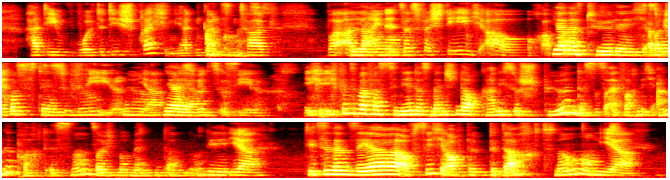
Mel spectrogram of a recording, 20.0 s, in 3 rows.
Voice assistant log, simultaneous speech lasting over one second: present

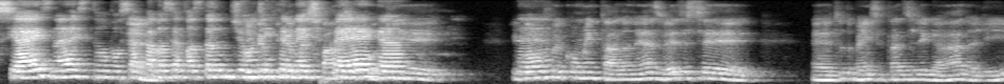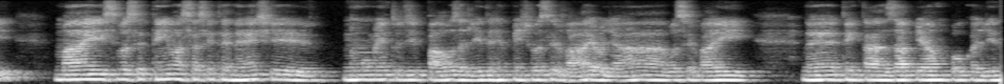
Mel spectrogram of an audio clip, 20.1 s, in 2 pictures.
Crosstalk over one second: present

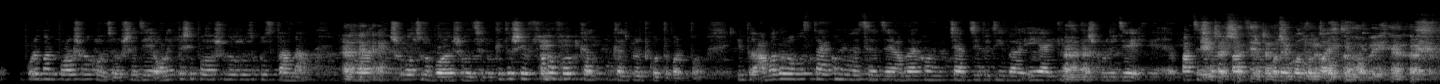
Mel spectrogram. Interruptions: present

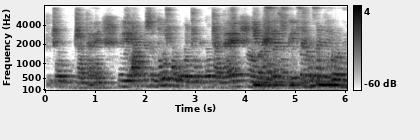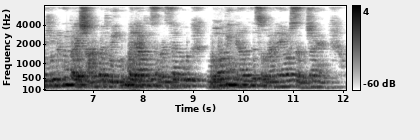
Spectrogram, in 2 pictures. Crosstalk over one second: present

